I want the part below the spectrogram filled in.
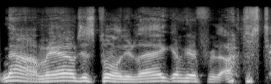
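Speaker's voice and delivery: loud, high, gleeful reveal of the joke. Retold or imitated. Telling the anesthetist it was just a joke, loud and gleeful. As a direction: burst out laughing at the prank.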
